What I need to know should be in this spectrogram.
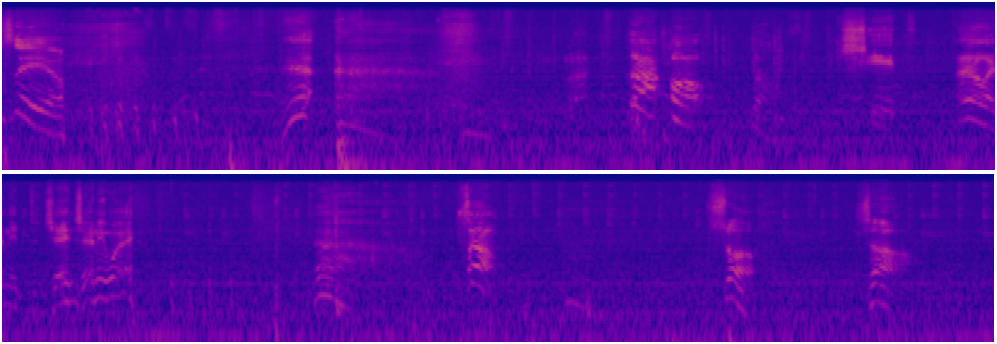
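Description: A man greets loudly and with animation.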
